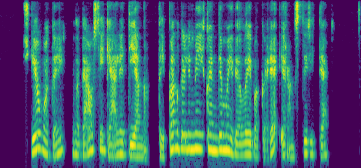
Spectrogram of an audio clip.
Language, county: Lithuanian, Alytus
